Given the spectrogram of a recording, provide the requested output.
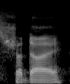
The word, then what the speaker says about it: Shaddai: And you mentioned that sort of the biblical God is a shed. Is that how you say it? – Yeah. So one of the names for the Bible has many names for God. One of them is Shaddai, which actually etymologically is probably connected to breasts.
